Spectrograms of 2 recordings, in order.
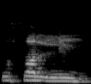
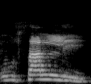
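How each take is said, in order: First: The s is heavy, with rounded lips. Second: The s is light, with spread lips. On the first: The speaker calls it right. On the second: The speaker calls it wrong.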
